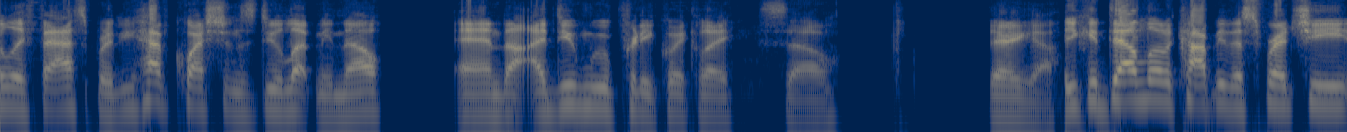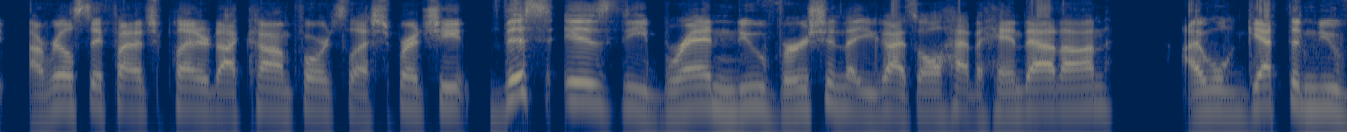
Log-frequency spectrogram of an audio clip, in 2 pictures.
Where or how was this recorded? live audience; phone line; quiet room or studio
live audience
